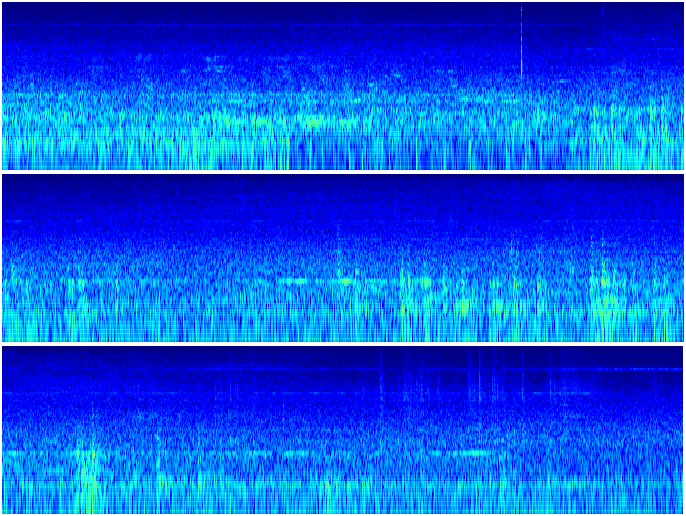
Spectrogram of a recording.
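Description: A roller coaster train runs on its track at Liseberg amusement park, producing a continuous, fairly distant rumbling roar that swells and fades slightly over a long stretch.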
